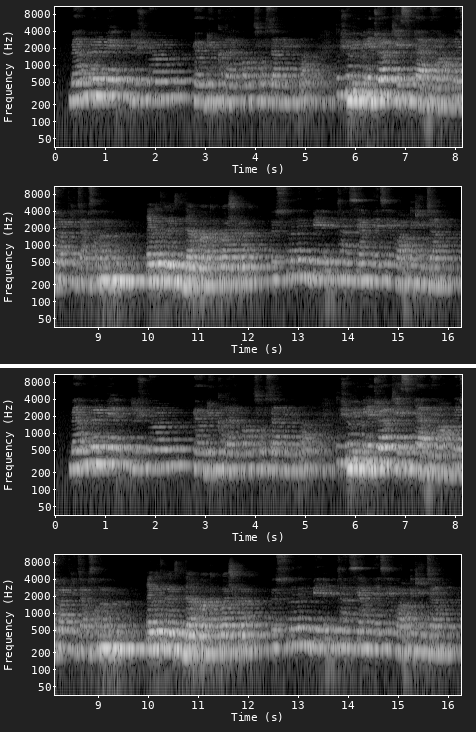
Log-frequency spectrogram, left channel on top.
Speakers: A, on the left; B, on the right.
A: Ben böyle bir düşünüyorum gördüğüm kadarıyla falan sosyal medyadan. Ya Şöyle
B: <laughs> Hı hı.
A: bir file çorap giyesim geldi ya. File çorap giyeceğim sanırım.
B: Hmm. Evet evet gider bak başka.
A: Üstünde de bir, bir tane siyah mini eteğim var onu giyeceğim.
